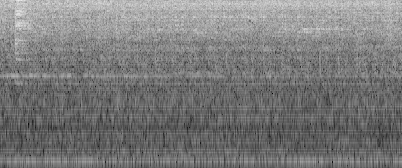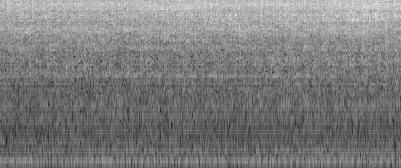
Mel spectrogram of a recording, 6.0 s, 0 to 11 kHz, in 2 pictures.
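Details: Nissan Z31 2+2 at idle just after installing a new home-built 3-inch downpipe: steady, even low idle with a deep exhaust note and no knocks, misses or ticks, not much different from before; normal idle.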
